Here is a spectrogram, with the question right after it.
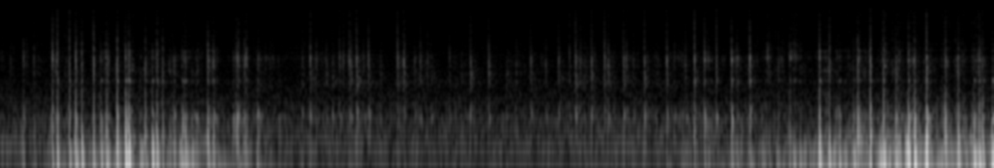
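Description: Fingertips and nails tap and scratch the sides and bottom of a medium, hollow, empty blue plastic bucket with a rim lip. Fast, irregular bursts of short, dry taps give a low hollow thump with bright clicky edges, mixed with soft scratching. The tapping is busiest at the start and end and lighter through the middle.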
